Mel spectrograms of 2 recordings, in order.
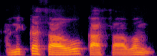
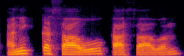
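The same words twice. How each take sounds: Both takes have the same delivery.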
